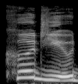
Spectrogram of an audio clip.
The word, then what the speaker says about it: could you: For example, could you do me a favor? And we hear the pronunciation of you changed a little bit. It sounds almost like a j, j sound.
